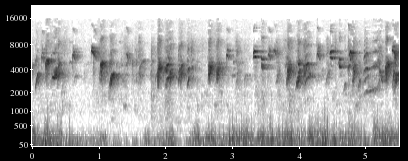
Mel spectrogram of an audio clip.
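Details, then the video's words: European goldfinch in continuous batbata and sitsat song, played to help silent males start singing: dense, high, chattering twitters with sharp rising notes and some buzzy phrases, over steady low rumbling noise. "أقوى بتبتة وستستات للتحفيز الدكور الحسون وتساعده في زيادة النشاط وتحفيزهم على تغريد وعلاج صمت حسون"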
